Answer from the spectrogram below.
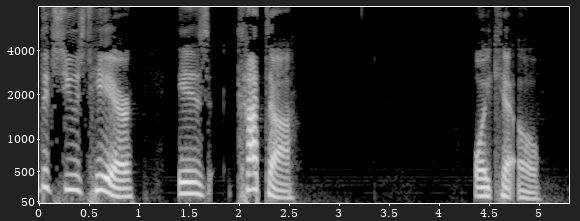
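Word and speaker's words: Oikeo (οἰκέω): Oikeo. O-I-K-E long O. I guess is how we would transliterate it. Oikeo.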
